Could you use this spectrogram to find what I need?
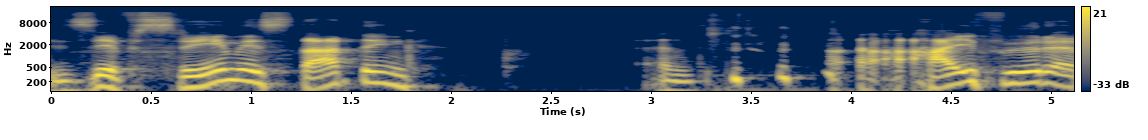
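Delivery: clumsy, comically bad, high-pitched put-on German accent. As the stream starts, the speaker says hello in a comically bad german accent. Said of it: "your German accent is like comically bad".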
